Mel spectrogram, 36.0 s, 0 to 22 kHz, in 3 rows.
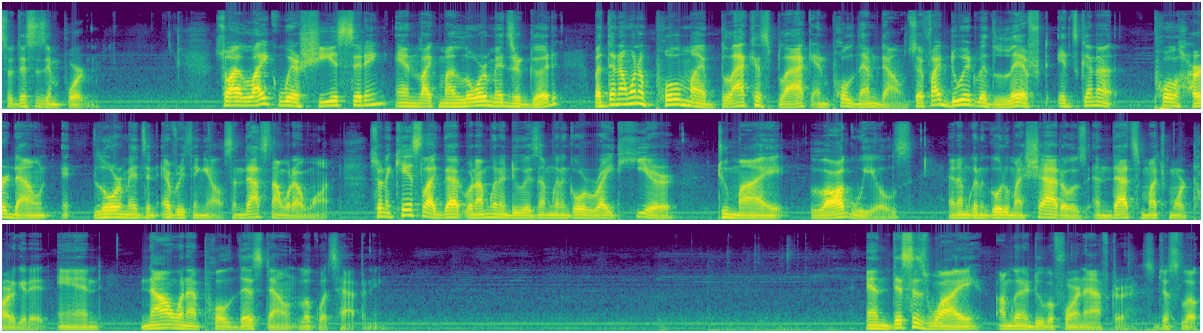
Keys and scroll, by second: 31.7 super+d, 34.8 super+z.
